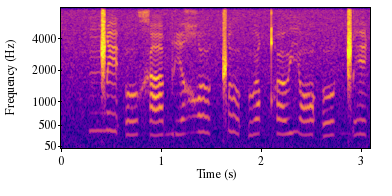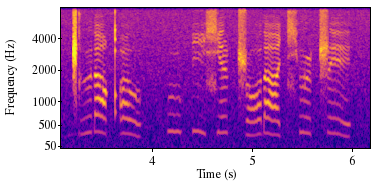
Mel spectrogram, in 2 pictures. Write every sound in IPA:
ŋ͡ǁe˥˧ʔo˩˧ xa˩˧bi˩˧ ʁo˥˩ǁo˥˩ ʔu˨˥qʰu˨˥ jɔ˩˧˩ʔo˨˥ɡ͡ǁe˥˩ ɡ͡ǁɯ˦˥ɾa˥˧qʼo˥˩ | ku˦˥ ʔi˥˩ɕe˦˥ ʈ͡ʂɔ˨˥ɾa˩˧˩t͡ɕʰɯ˥˧ʈ͡ʂe˥˩

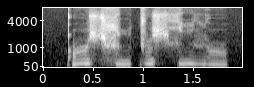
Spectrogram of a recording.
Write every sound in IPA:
kʼɔʃ ɕycɤʃ çi ʎɔ

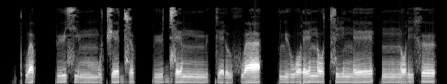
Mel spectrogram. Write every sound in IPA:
kʷʼæ pːy sʲømːut͡ʃe d͡zøpːy d͡ze mːykeɾɯxʷæ | lʲuwoɾe not͡si ne | nːoɾixø

